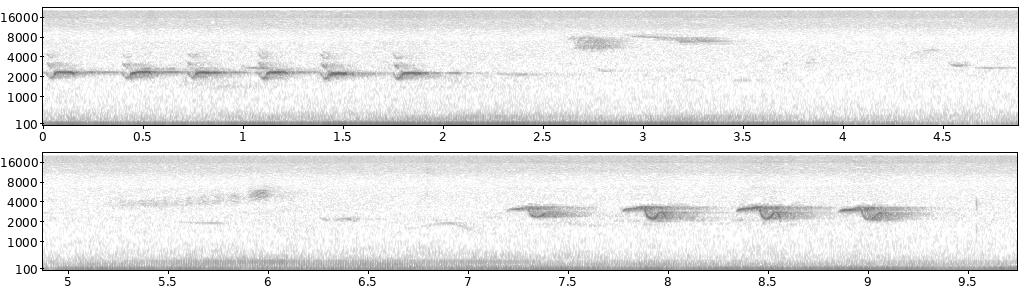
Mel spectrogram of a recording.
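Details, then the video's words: A song thrush at a regular nesting spot, singing to one side with a distant plane audible, sings a short, bright phrase about six times in quick succession, then other notes, then a higher phrase four times, over a steady low rumble; repetition separates it from blackbird. "The song thrush, you can always recognise song thrush song from blackbird because it repeats the same phrase"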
